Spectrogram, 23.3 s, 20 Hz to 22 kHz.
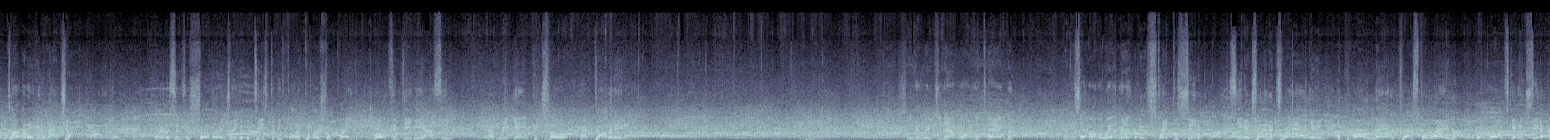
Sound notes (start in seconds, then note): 10.8 crowd cheering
